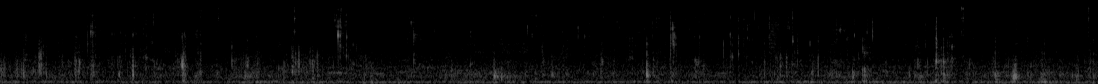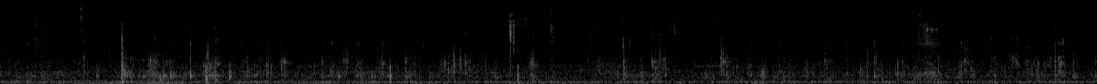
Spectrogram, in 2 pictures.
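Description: Close-miked chewing of chicken biryani eaten by hand: irregular wet mouth clicks and smacks as the rice and chicken are chewed.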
